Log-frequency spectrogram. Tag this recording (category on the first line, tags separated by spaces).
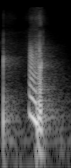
Sound effects > Other
fart flatulence gas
